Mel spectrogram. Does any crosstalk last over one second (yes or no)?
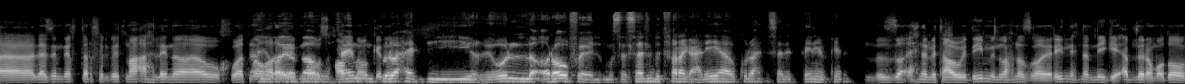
yes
